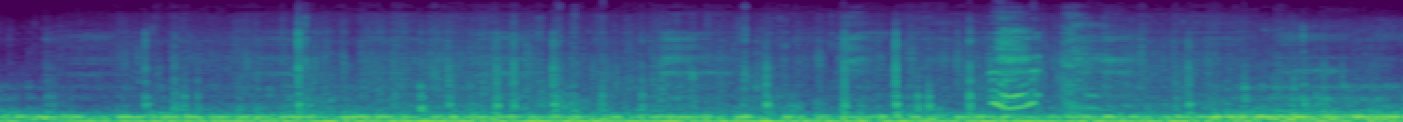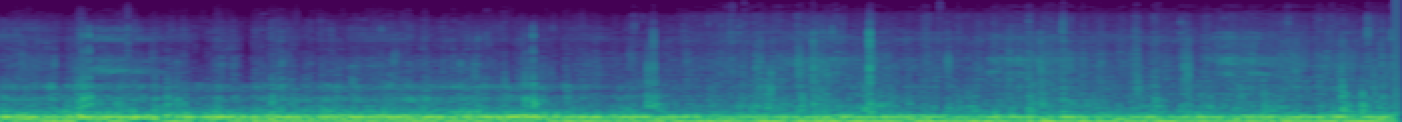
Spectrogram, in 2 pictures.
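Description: Bicycle tyres roll and crunch over rough grass and dirt.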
